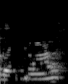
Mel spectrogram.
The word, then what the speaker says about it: Legba: Legba, Legba.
